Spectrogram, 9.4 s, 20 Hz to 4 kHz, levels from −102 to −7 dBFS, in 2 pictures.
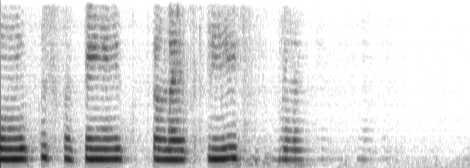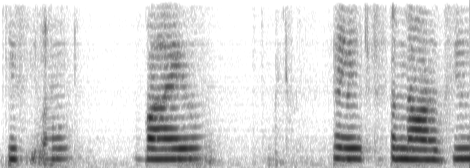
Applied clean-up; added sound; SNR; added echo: neural mask model DeepFilterNet 3.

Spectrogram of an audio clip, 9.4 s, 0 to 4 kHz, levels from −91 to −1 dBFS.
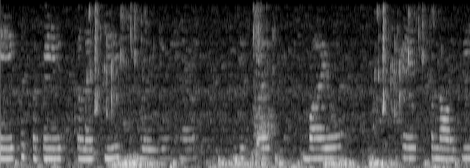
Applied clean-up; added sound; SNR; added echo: classical method WPE with log-MMSE.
